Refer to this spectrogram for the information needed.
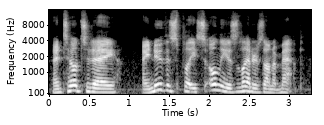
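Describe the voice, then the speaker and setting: A solemn shinobi master from a game, read out by a woman gives instruction with reverence. The delivery is formal and measured, pitched a little low and kept grave. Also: animated, a bit bright. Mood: solemn, reverent. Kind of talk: game dialogue read aloud.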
